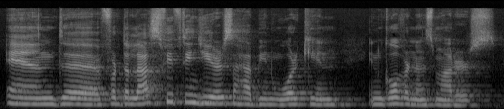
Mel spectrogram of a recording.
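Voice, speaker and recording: A woman from Honduras with a Spanish accent, speaking English as a panelist on stage, halting and searching for words. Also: mid-range voice, fairly even intonation, darkish tone. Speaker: panelist, peacebuilder. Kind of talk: panel answer. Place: large theater stage. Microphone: handheld mic. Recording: roomy theater sound.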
